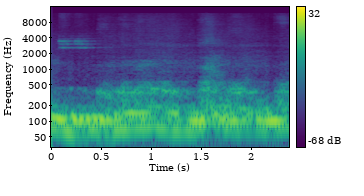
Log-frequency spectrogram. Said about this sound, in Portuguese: A moto passando, gente, desesperador.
